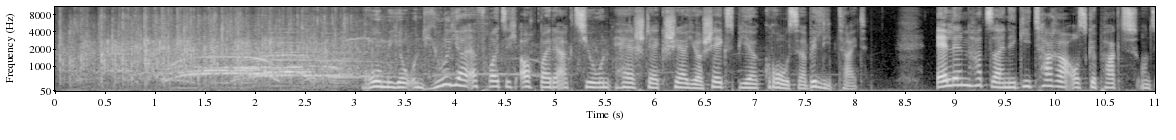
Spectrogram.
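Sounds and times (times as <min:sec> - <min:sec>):
street crowd clapping: 0:00.0 - 0:07.0
whoops and cheers: 0:00.6 - 0:05.2
speech: 0:03.1 - 0:11.0.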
